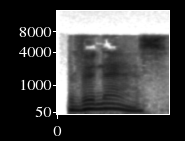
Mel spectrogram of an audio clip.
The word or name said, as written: vinasse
